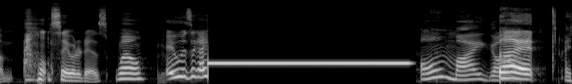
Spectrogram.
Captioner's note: beep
